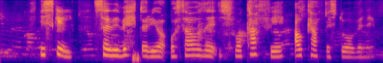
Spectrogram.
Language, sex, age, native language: Icelandic, female, 18-19, Romanian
